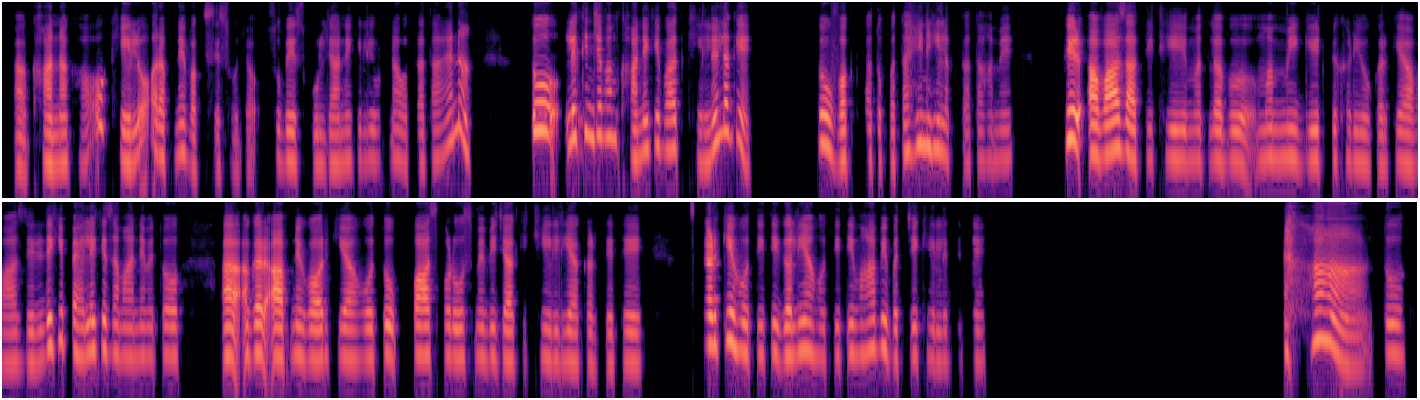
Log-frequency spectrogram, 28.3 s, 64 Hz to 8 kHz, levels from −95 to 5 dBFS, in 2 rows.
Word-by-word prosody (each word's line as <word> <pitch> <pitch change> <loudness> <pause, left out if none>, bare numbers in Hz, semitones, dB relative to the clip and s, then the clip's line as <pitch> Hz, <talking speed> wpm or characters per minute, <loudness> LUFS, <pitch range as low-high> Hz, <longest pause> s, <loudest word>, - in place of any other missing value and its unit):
अ, 150 -2 -2
खाना 160 -1 +1
खाओ, 160 - -5
खेलो 165 +1 -1
और 200 - -1
अपने 180 +2 -3
वक़्त 145 -5 -8
से 145 - -14
सो 145 +1 -19
जाओ, - - -17 0.2
सुबह 170 -1 -3
स्कूल 155 -1 -12
जाने 155 +2 -5
के 175 - -17
लिए 170 +1 -11
उठना 170 +1 -12
होता 160 -1 -9
था, 170 +2 -10
है 240 +8 -4
ना? 365 - +1 0.6
तो 345 +9 +6
लेकिन 290 +2 +3
जब 305 0 0
हम 295 -1 0
खाने 180 +1 0
के 240 +2 -3
बाद 215 0 +1
खेलने 165 +7 -1
लगे 295 -4 +1 0.7
तो 250 -2 +5
वक़्त 170 0 0
का 180 - -9
तो 170 - -9
पता 165 +5 -5
ही 230 +5 -1
नहीं 225 -2 +1
लगता 185 -4 -10
था 170 +1 -15
हमें, 170 +1 -12 0.5
फिर 275 -1 +9
आवाज़ 200 +2 +9
आती 175 0 +2
थी 170 -1 -4
मतलब 170 0 -5 0.4
मम्मी 175 0 -4
गेट 170 0 -3
पे 170 - -8
खड़ी 165 -1 -10
होकर 155 -1 -8
के 165 +2 -9
आवाज़ 160 +1 -4
दे 165 - -9
रही 165 - -7
हैं। - - -8
देखिए 230 +4 +3
पहले 205 +1 +1
के 220 - 0
ज़माने 185 -2 -5
में 185 - -9
तो 190 -1 -2 0.5
अ, 185 - +6
अगर 195 +2 +5
आपने 185 +1 +5
गौर 175 0 +1
किया 180 -1 0
हो 180 +1 -2
तो 185 +2 -1 0.2
पास-पड़ोस 190 -1 +1
में 185 - -5
भी 185 +1 -5
जाके 170 -1 -2
खेल 175 -2 -7
लिया 165 0 -2
करते 160 -1 -10
थे, 165 0 -4 0.5
सड़कें 245 +2 +5
होती 195 -4 -2
थीं 195 -3 -2
गलियाँ 200 +2 +2
होती 180 0 -10
थीं 200 +2 -4
वहाँ 200 +3 -2
भी 220 -1 +1
बच्चे 175 0 -7
खेल 175 -1 -13
लेते 165 +1 -15
थे। 165 - -11 3.0
हाँ 250 - +2 0.2
तो 200 -1 -2
180 Hz, 190 wpm, -27 LUFS, 165-200 Hz, 3.0 s, फिर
